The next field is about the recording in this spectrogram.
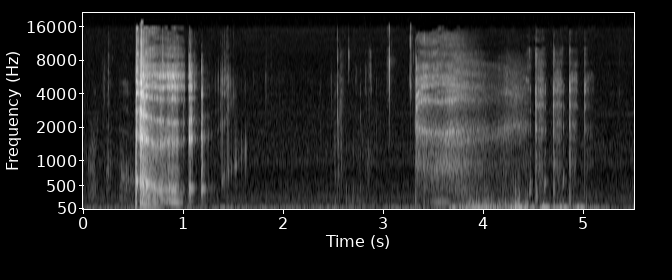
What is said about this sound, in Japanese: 中にゲップ入ってます。両耳からゲップ攻めされちゃうよ。みんな聞いてみてね。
